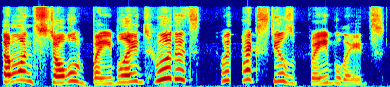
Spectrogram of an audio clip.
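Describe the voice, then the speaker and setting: A woman's voice: sits high, animated, measured pace, sharp tone, no echo. A woman co-hosting an art live stream, chatting casually and telling funny stories.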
